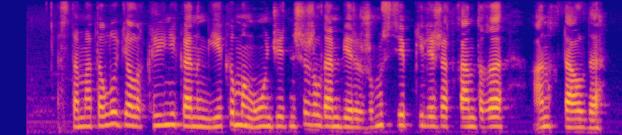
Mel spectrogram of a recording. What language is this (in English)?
Kazakh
